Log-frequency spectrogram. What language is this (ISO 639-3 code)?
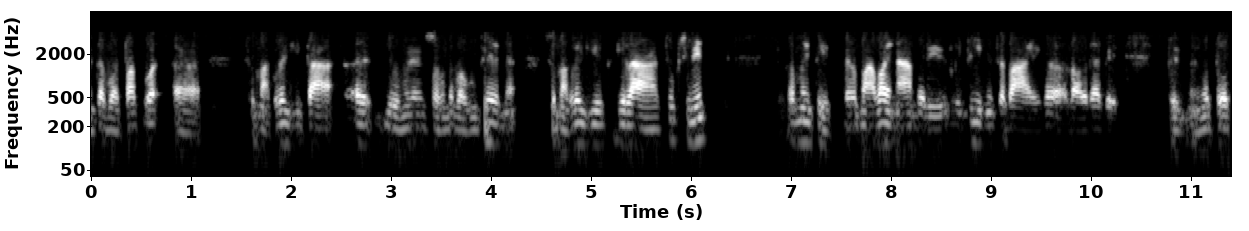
tha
